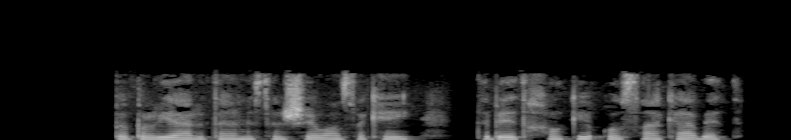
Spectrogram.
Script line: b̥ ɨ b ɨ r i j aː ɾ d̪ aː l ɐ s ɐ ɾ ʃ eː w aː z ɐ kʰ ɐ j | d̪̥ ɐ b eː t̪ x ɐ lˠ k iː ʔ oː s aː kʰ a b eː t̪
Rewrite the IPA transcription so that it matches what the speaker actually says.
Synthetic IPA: b̥ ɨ b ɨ r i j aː ɾ d̪ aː l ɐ s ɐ ɾ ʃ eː w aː z ɐ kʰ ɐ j | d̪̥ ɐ b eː t̪ x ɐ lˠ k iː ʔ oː s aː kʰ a b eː t̪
